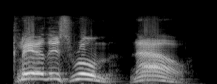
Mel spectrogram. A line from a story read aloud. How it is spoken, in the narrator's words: bellowed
